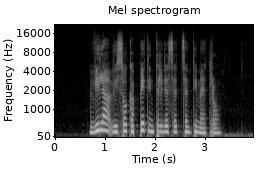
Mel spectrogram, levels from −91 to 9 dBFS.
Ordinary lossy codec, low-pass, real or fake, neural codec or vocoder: none; 19.8 kHz; real; none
